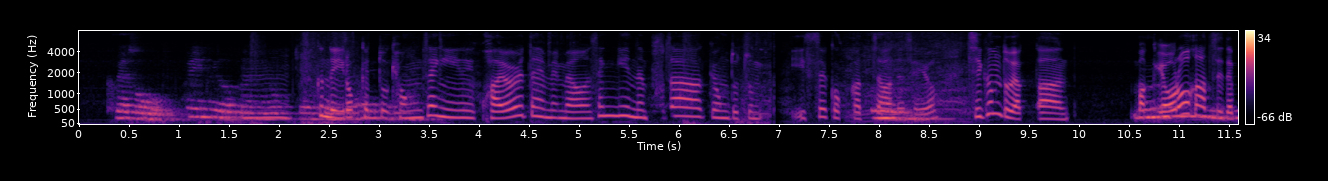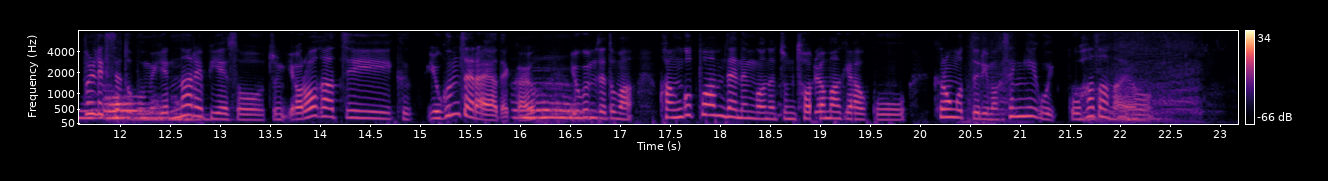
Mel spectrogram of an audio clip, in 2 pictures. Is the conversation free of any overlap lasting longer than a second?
No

